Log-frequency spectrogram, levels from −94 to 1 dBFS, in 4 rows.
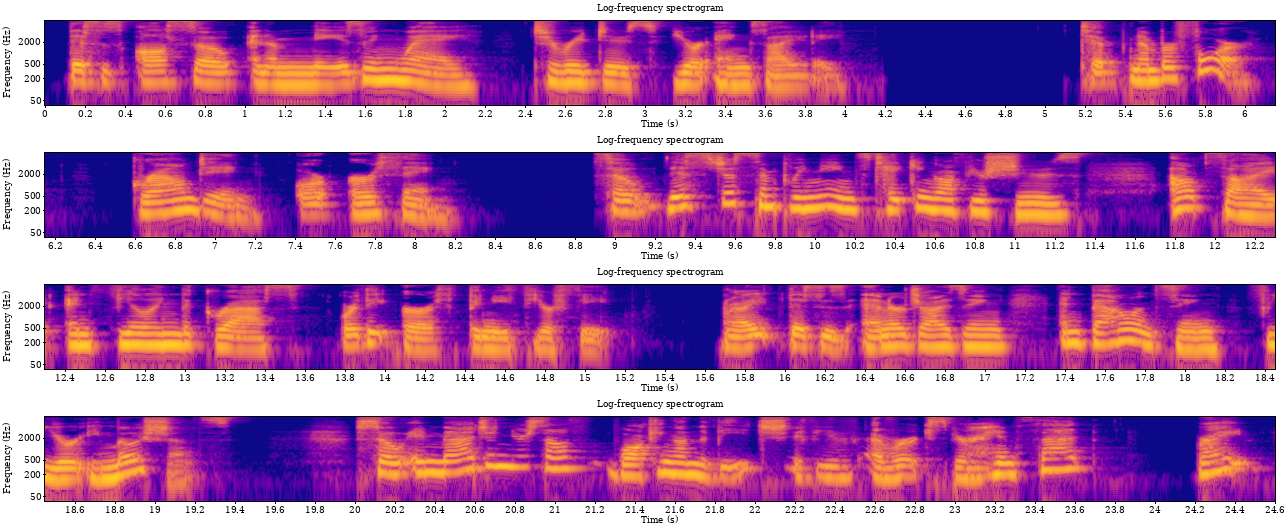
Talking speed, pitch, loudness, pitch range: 140 wpm, 165 Hz, -18 LUFS, 150-205 Hz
